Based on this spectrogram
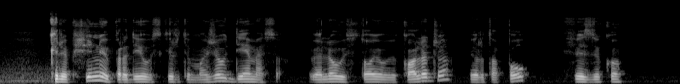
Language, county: Lithuanian, Šiauliai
